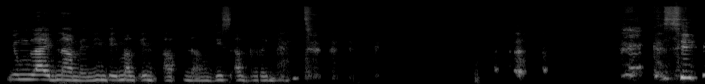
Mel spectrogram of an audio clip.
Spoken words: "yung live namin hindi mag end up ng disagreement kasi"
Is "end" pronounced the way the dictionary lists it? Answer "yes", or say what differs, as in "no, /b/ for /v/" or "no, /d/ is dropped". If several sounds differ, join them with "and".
no, /d/ is dropped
